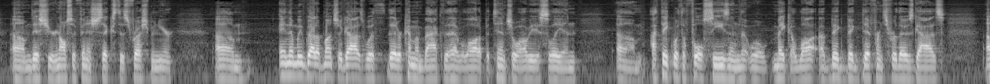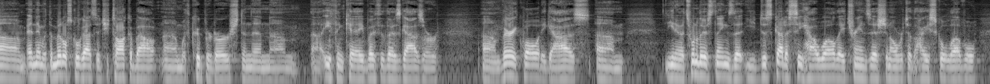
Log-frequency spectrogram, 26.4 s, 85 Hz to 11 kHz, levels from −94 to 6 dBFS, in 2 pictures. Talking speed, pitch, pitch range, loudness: 240 wpm, 115 Hz, 110-125 Hz, -14 LUFS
